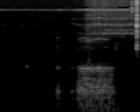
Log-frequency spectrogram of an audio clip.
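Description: A short breathy exhale after a sip of whisky, preceded by a couple of faint mouth clicks.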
